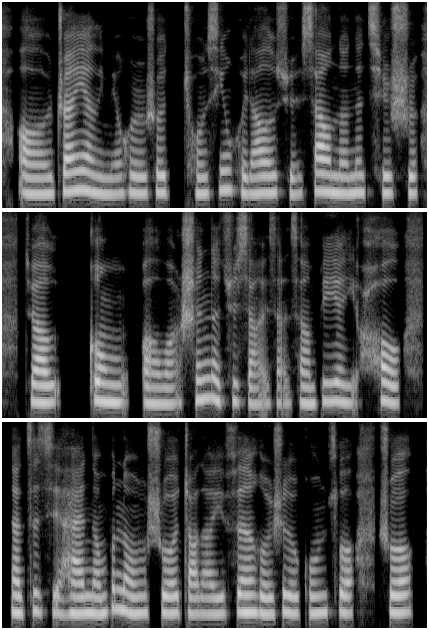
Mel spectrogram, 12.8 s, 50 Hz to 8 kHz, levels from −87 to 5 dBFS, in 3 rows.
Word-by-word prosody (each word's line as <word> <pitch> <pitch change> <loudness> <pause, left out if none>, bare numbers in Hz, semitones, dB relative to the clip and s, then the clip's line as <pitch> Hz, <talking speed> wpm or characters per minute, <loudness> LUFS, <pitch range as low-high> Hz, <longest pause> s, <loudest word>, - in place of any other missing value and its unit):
呃， 190 -1 +1
专 220 +3 +4
业 230 -2 +3
里 200 -2 0
面， 185 0 -3
或 200 +1 -3
者 195 - 0
说 200 +1 -1 0.2
重 190 0 -4
新 235 +5 -3
回 205 -4 -4
到 190 +1 +1
了 200 - 0
学 195 -2 -7
校 215 +1 +3
呢， 195 -1 +1
那 205 +1 -1
其 200 -1 -2
实 195 0 -2 0.3
就 215 - 0
要 205 0 +6 0.3
更， 210 -3 +3
呃， 195 -2 +1
往 190 +1 -2
深 240 +4 0
的 245 -3 +2
去 220 +1 -6
想 195 -3 -3
一 - - -9
想。 200 0 -8
像 195 -1 -2
毕 220 +2 -3
业 220 -2 +1
以 200 +1 -5
后 210 -3 +1 0.3
那 205 -1 +4
自 215 +3 -3
己 215 - -3
还 195 +1 +3
能 195 0 +2
不 250 - -2
能 200 -5 +1
说 200 0 +1
找 190 -1 0
到 185 0 -3
一 190 +1 -1
份 205 +1 +3
合 190 -2 +1
适 210 +3 -1
的 195 - +2
工 200 +1 -2
作， 210 -1 -1 0.2
说 205 0 +3
200 Hz, 250 characters per minute, -21 LUFS, 195-210 Hz, 0.3 s, 要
